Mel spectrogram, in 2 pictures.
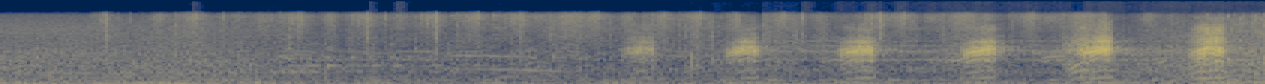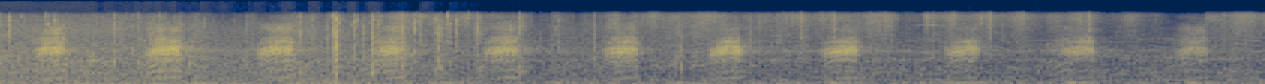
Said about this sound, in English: Noisy duck.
